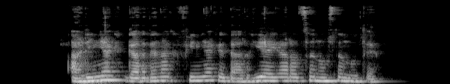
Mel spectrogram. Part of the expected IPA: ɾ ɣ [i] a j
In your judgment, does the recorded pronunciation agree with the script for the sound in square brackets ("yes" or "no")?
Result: yes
